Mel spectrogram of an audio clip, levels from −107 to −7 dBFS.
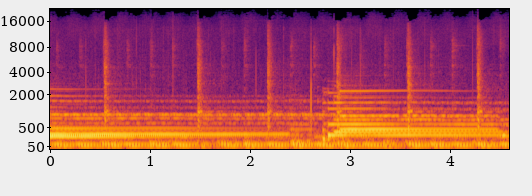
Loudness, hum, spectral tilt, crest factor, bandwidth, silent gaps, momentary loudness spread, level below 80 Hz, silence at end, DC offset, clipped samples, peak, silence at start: -22 LUFS; none; -6.5 dB/octave; 14 dB; 17.5 kHz; none; 7 LU; -32 dBFS; 0 s; under 0.1%; under 0.1%; -6 dBFS; 0 s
